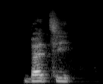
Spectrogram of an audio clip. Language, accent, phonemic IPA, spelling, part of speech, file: French, Canada, /ba.ti/, battis, verb, LL-Q150 (fra)-battis.wav
- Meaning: first/second-person singular past historic of battre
